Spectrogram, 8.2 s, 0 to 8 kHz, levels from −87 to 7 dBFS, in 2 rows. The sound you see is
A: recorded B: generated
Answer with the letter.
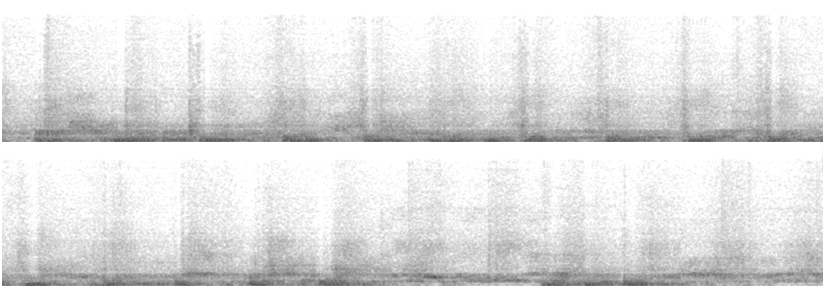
B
